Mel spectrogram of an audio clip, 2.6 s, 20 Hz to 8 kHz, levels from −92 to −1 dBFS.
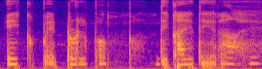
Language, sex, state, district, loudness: Hindi, female, Rajasthan, Jaipur, -21 LUFS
